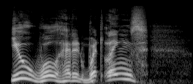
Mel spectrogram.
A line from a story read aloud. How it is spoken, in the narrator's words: the wisdom snapped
